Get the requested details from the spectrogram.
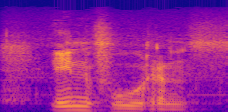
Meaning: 1. to introduce 2. to input, enter 3. to import
- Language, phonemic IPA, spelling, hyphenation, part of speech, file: Dutch, /ˈɪnˌvu.rə(n)/, invoeren, in‧voe‧ren, verb, Nl-invoeren.ogg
